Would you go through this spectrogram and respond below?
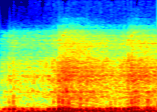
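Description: A Scrambler motorcycle accelerating in road mode, a close, loud, rough engine drone with a steady throbbing pulse that rises slightly as it goes.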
